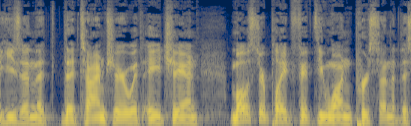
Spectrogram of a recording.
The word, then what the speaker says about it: Achane: I'm going to give both Mostert and Achane, as we've learned, is the pronunciation.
